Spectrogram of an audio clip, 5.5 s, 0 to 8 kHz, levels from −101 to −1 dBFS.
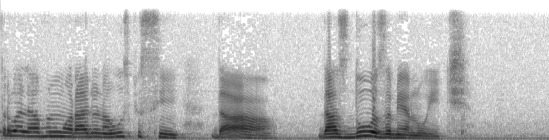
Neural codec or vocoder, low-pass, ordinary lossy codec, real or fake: none; 7.2 kHz; none; real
